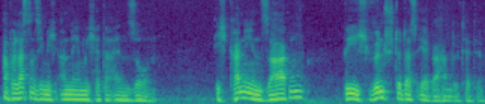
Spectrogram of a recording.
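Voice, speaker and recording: An actor playing a grave, fatherly man of principle, speaking in measured, formal sentences in a 1950s radio drama. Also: deep voice, expressive, a little mellow, slightly rough. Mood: stern, measured. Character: grave, principled, fatherly interrogator with firm convictions.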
